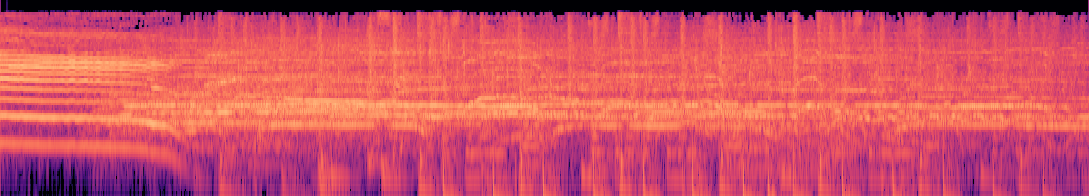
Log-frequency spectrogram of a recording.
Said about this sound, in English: So don't stop clapping. Put your hands together and let's welcome our brother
